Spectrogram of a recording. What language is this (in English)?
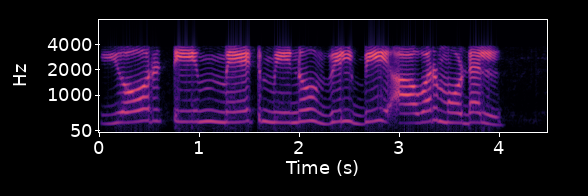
Hindi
